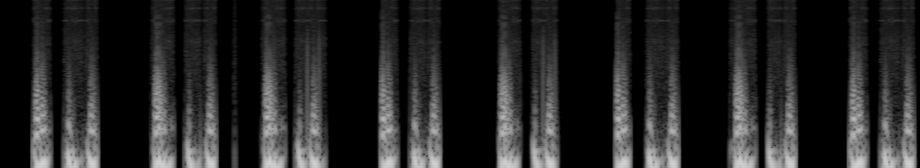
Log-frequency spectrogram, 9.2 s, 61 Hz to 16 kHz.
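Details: Early diastolic murmur: slow, regular heart sounds near 52 a minute with an added soft sound right after the second sound.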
